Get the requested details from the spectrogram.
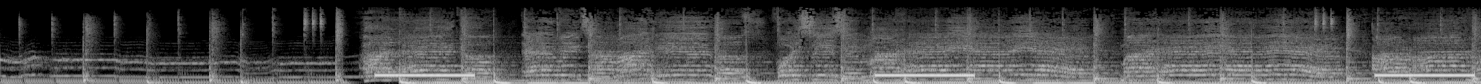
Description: Ringback tone (Europe, 425 Hz), with noise.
